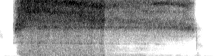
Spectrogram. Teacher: S, still with your fingers against your throat. You should feel and hear a hissing noise in your mouth, but you don't feel anything against your fingers.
